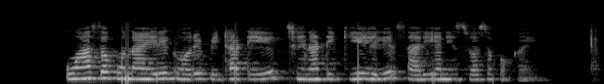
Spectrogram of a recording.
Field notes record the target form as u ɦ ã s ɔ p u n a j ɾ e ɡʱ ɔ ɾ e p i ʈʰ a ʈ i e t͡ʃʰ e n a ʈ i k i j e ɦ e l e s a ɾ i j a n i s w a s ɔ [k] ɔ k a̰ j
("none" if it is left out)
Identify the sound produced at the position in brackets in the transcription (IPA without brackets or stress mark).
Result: p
